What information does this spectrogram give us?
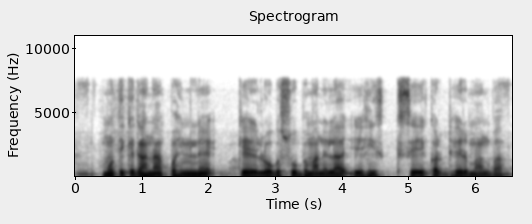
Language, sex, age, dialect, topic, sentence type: Bhojpuri, male, 18-24, Southern / Standard, agriculture, statement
